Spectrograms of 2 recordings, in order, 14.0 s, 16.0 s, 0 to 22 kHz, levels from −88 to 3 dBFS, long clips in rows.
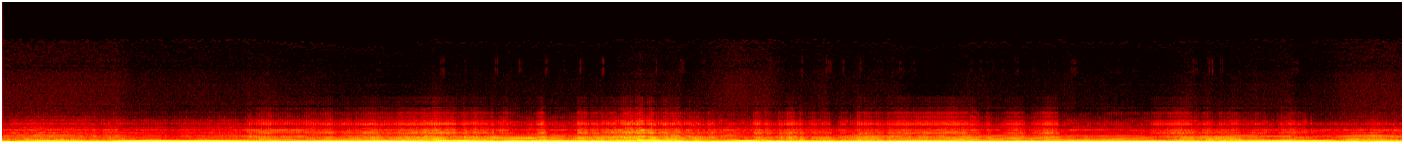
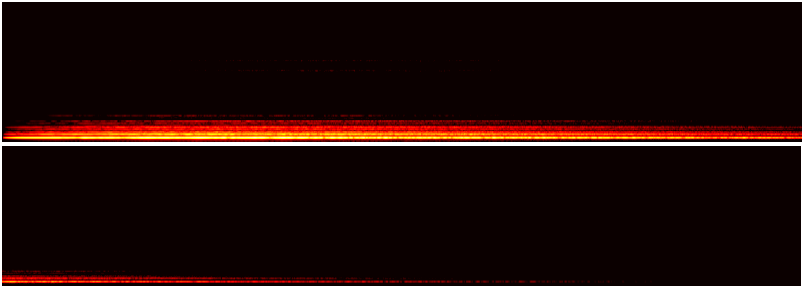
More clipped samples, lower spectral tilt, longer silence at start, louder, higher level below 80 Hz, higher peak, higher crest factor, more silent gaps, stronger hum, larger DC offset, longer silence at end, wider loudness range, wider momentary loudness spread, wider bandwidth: neither; first, -11 dB/octave vs -2 dB/octave; about the same, 0 s vs 0.05 s; about the same, -15 LUFS vs -14 LUFS; first, -18 dBFS vs under -90 dBFS; about the same, -4 dBFS vs -2 dBFS; second, 10 dB vs 16 dB; neither; neither; neither; second, 0 s vs 7.85 s; second, 3 LU vs 21 LU; second, 6 LU vs 21 LU; first, 3.6 kHz vs 2.6 kHz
